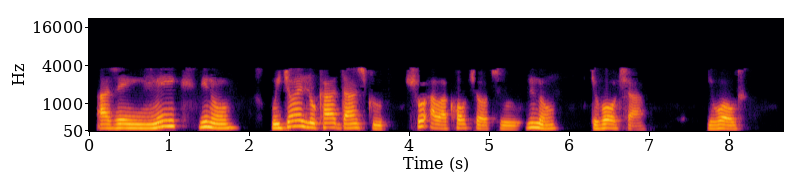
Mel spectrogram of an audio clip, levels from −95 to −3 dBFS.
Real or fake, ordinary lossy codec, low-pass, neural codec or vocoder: fake; MP3, 24 kbps; 3.6 kHz; codec, 24 kHz, 0.9 kbps, WavTokenizer, large speech release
